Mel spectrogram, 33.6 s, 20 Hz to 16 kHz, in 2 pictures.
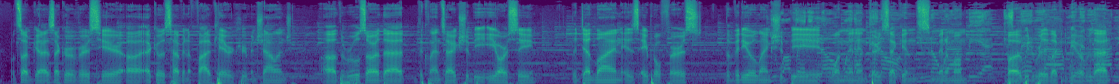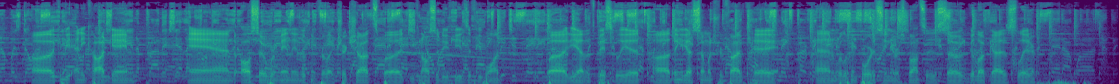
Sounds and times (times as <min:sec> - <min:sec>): Music: 0:00.0 - 0:33.5
Speech: 0:00.2 - 0:08.0, 0:08.6 - 0:18.9, 0:19.6 - 0:24.4, 0:25.0 - 0:32.8.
